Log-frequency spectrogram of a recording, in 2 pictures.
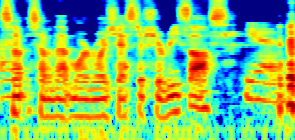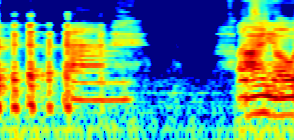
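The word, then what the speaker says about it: Worcestershire: UK and over there I guess they just call it Worcester but it's it's worcesters sure which is stupid because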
